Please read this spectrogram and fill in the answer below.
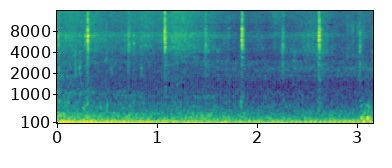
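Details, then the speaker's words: VW Golf Mk2 1.6 petrol, 3-speed automatic, engine warmed up, accelerating from a junction to about 40 mph: low steady rumble building smoothly through the gears, no knocks or slipping; normal acceleration. "Quite nicely, actually. Have a listen to how well it gets through the gears."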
